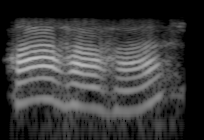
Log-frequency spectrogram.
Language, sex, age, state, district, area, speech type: Sindhi, female, 18-30, Rajasthan, Ajmer, urban, conversation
